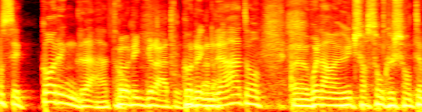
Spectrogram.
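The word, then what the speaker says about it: Core 'ngrato: En fait, la prononciation, c'est Cor ingrato.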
